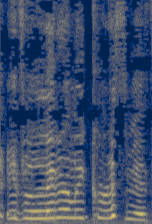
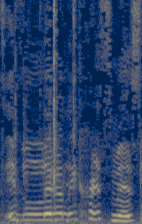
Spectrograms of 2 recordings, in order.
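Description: First: "It's literally Christmas" squealed much higher, half crying with joy; excited squeal. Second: Said in the usual way. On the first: Real, not acted. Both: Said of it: "I'm so excited".

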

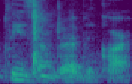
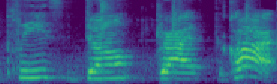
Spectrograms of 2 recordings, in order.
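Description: First: Low, much softer begging; hushed, lowered mock pleading; quiet retold plea. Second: Drawn-out begging, word by word; slow, insistent mock pleading; slow, emphatic retold plea. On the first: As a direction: repeat the plea in a small, hushed voice. Same plea, repeated as he shifts. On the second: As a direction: spell out the plea slowly and firmly. Plea escalates as foot hits pedal.

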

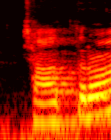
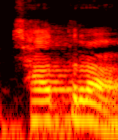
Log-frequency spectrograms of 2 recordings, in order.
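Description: First: "ছাত্র" ending in a short rounded vowel; short final vowel on "ছাত্র", chhaatro; masculine Nepali form. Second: "ছাত্রা" ending in open "aa"; chhaat-raa, open final vowel on "ছাত্রা"; feminine Nepali form. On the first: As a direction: keep the end of "ছাত্র" short, no "aa". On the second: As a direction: open up the last syllable of "ছাত্রা". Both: Shown as a demonstration. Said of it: "একটু উনিশ বিশ আছে".

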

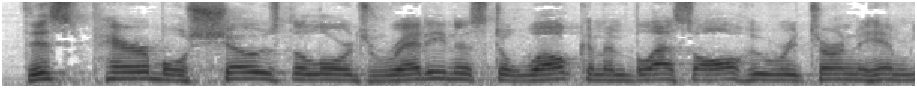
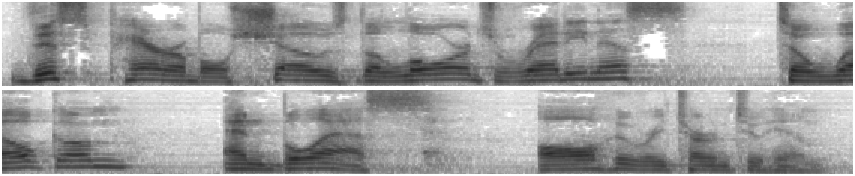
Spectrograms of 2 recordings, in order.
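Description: First: Said in the usual way. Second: Slow, weighty reading of the quote; slow deliberate reading. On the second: Shown as a demonstration. Pastor reads a commentator's line slowly to the church. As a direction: lay each word down slowly. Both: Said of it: "commentator said it this way".

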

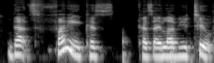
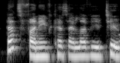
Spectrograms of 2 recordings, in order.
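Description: First: Slow, halting nervous reply; halting shy answer to "I love you". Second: Said in the usual way. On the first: Retold or imitated. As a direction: say it shyly, stalling for time. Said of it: "'cause it's so nervous". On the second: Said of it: "so we still say that now".

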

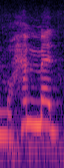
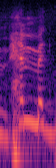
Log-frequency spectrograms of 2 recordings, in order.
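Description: First: Said in the usual way. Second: محمد as mhammed; unvowelled first consonant. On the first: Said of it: "بدل من محمد". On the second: Shown as a demonstration. Teacher showing Libyan form, محمد as mhammed. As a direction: say محمد with m straight into h. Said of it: "إسكان الحرف الأول".

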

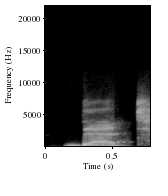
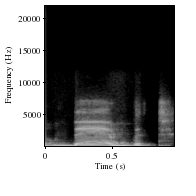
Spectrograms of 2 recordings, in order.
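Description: First: DEBT said like "det", no B; debt with silent B. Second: DEBT wrongly said with the B pronounced; debt with B sounded. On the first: Teacher correcting the mistake for students, DEBT with silent B. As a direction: drop the B in DEBT, ending on a crisp T. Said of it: "más no debt, no, debt". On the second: Teacher showing students the mistake, DEBT with a sounded B. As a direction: make the silent B in DEBT audible. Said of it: "más no debt". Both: Shown as a demonstration.

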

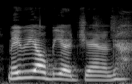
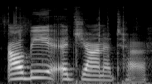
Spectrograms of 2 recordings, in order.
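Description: First: Said in the usual way. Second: Playful mock British accent. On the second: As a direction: put on a loud British voice. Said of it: "British accent".

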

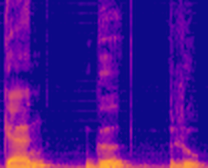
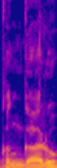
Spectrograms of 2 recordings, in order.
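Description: First: कैंगरू stretched, KANG-groo; correct pronunciation, very slow. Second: कंगारू with a long aa, kan-GAA-roo; the mistaken कंगारू; wrong pronunciation. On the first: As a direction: drag out कैंगरू slowly. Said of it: "correct pronunciation नीचे आप देख सकते हैं". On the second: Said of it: "बिल्कुल गलत है". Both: Shown as a demonstration.

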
